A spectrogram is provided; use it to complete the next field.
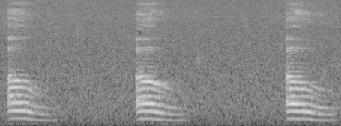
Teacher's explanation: my lips start larger and then pull in to a tighter circle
